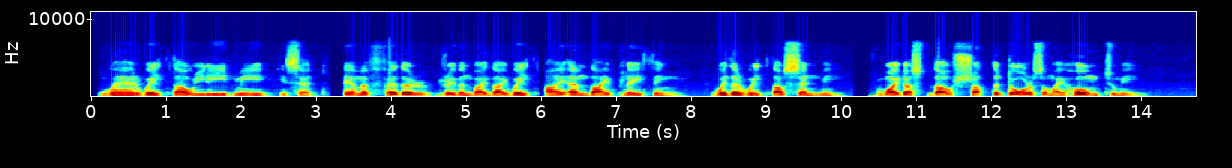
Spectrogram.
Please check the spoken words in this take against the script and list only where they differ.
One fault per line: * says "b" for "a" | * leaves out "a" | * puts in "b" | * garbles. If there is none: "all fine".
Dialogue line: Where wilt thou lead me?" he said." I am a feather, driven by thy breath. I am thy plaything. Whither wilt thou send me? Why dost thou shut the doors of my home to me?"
* leaves out "I"
* says "wilt" for "breath"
